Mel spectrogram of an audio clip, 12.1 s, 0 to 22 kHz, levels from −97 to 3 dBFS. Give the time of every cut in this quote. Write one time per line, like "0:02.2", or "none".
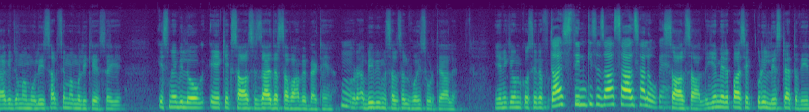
none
